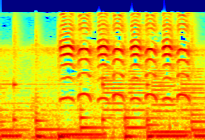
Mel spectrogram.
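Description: Strummed-guitar background music with a quick run of about seven high squeaks in the middle, each rising and then falling in pitch.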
